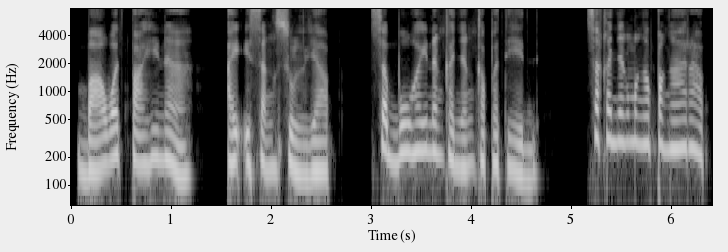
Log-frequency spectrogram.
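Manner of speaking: ordinary delivery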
